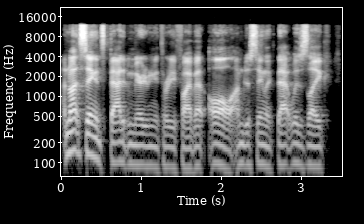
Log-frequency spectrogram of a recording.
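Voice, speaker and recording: A man with a fairly low voice talks as a guest in a casual interview. He is earnest and reflective, feeling his way through sentences with halting restarts and a conversational looseness. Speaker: guest, audio drama creator and director.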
